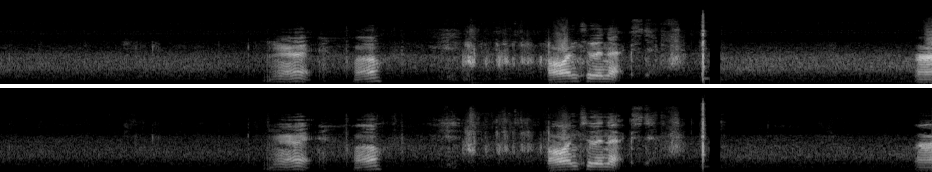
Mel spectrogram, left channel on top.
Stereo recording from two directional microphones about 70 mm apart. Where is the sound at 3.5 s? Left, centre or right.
Centre.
